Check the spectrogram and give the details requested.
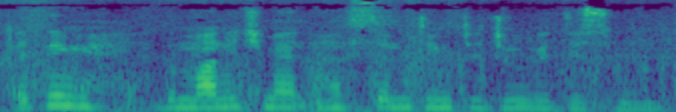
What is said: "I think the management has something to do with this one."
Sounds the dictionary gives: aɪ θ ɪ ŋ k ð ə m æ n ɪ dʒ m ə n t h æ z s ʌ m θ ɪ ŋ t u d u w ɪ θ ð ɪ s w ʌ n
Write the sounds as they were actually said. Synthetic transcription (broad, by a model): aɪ t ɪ ŋ k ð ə m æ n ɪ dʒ m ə n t h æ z s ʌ m t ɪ ŋ t u d u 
